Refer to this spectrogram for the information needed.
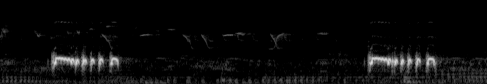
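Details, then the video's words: Zebra dove call used as a lure to attract other zebra doves: two bursts of a short mid-pitched coo followed by a quick trill of rapid pulsed notes, about three seconds apart. "SUARA PANGGILAN PERKUTUT - PANCINGAN SEMUA JENIS PERKUTUT"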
